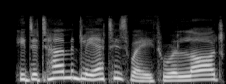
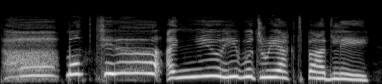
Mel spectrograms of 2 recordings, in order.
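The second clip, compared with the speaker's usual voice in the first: high, startled cry of Mon Dieu, then slower; a Frenchwoman throwing up her hands in alarm, pitched high; dismayed French exclamation; 11 semitones higher, much slower than usual. Acted. Angelique hears the Duke reacted badly, startled high cry.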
